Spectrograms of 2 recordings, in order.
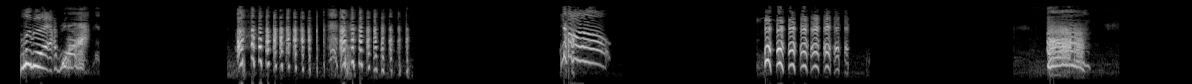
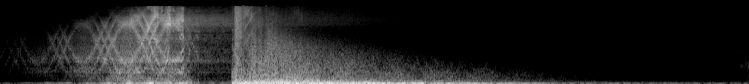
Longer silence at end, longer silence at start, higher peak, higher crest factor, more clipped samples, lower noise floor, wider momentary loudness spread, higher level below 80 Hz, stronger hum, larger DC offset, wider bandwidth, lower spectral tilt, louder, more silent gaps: second, 1.05 s vs 2.05 s; second, 0.2 s vs 0.65 s; about the same, 0 dBFS vs 0 dBFS; about the same, 20 dB vs 16 dB; neither; first, under -90 dBFS vs -52 dBFS; second, 12 LU vs 21 LU; second, -68 dBFS vs -18 dBFS; neither; neither; about the same, 16.5 kHz vs 16 kHz; second, 5 dB/octave vs -3 dB/octave; about the same, -14 LUFS vs -16 LUFS; neither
